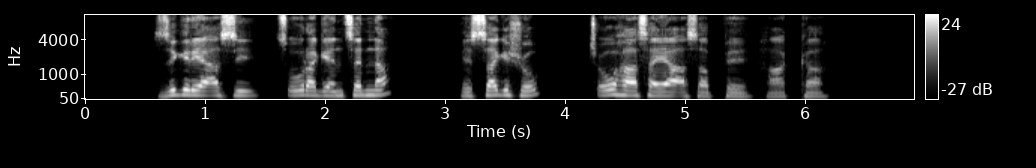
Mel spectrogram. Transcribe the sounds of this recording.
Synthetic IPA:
zɪɡɪɾɪjaːɐsɪt͡sʼuːɾɐɡɛnt͡sːɛnːɐ | hɛsːɐɡɪʃɔ | t͡ʃʼoːɦaːsɐjaːɐsɐpːɛhaːkːɐ

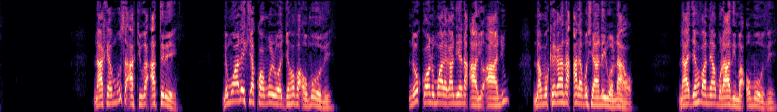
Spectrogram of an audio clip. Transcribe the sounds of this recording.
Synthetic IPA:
nakɛmusa̰ʔakuɣa̰ʔateɾe | nemwaɾekiakwamoɾeɾwɔd͡ʒɛhɔvaʔomoːðe | neokɔnemwaɾɛɣaniɛnaʔaɾeɔʔaɲu | namokeɾɛɣanaʔaɾjamoɕiaaneiɾwɔnaɔ̰ | nad͡ʒɛhɔvaneamoɾaðima̰ʔomoːðe

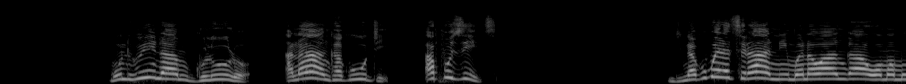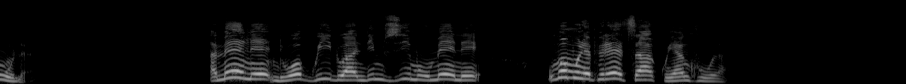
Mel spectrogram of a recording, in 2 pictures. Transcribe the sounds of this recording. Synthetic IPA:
muntʰuwinam̩ɡuluːlɔ̰ | anaːŋkʰak̬utḭ | apʰuziːt͡sʰɛ̥ | ndinak̬uɓwɛɾɛt͡sɛɾanimwanawaŋɡawamwamuːna̰ | amɛnɛndiwɔɡwiɗwandim̩zimuːmɛnɛ | umamulɛpʰɛɾɛt͡sakujaŋkʰuːla̰

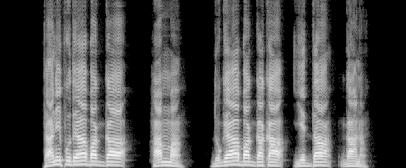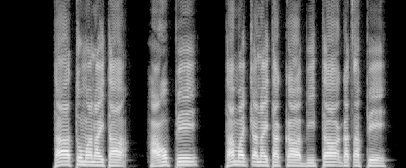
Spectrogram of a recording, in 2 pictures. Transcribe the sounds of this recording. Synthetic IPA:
t̪ɐnɪpʊd̪ɛjaːbɐɡːa | hɐmːɐ̰ | d̪ʊɡɪjaːbɐɡːɐkɐjɛd̪ːɐɡaːnɐ̰ | t̪ɐːt̪ːʊmɐnɐjt̪ɐ | haːhɔpːɛ | t̪ɐmɐt͡ʃʼːɐnɐjt̪ɐkːɐbiːt̪ːaɡɐt͡sʼɐpːɛ

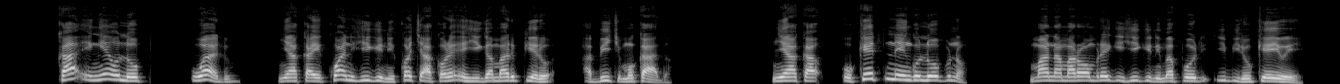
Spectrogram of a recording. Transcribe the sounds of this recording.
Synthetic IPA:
kaʔɪŋɛɔlop | wadu | ɲakaɪkwanɦiɡnikɔt͡ʃakɔɾɛehiɡamarpjeɾo | abit͡ʃmʊka̰d̪ɔ̰ | ɲaka | oketneŋɡolobnɔ̰ | manamaɾɔmɾɛɡiɦiɡnimapodibiɾokejoḛ

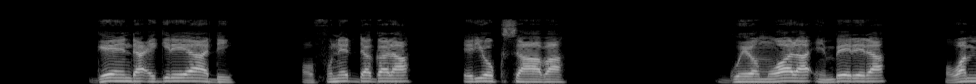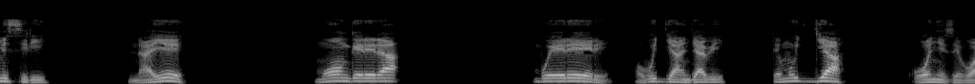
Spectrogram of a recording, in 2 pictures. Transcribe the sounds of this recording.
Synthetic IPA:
ɡe̞ːndaeɡiɾe̞jaːdi | o̞fune̞dːaɡala | e̞ɾjo̞ːku̥saːβa | ɡwe̞omuwalaʔe̞mbe̞ːɾe̞ɾa | owamːisiɾi | naje̞ | mwo̞ːŋɡe̞ɾe̞ɾa | βwe̞ːɾe̞ːɾe̞̰ | o̞βuɟːaːɲɟaβi | te̞muɟːa | kuwo̞ɲe̞ze̞βwa

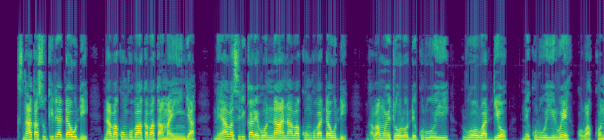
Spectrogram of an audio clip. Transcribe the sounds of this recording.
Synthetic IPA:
ki̥sinaːkasukiɾiɾadaudi | naːβakuːŋɡuβaːkaβakaːmajiːɲɟa | nejaβasiɾikale̞βo̞nːanaːβakuːŋɡuβadaudḭ | ŋɡa̰βamwe̞ːto̞ːlo̞dːe̞kuluji | ɾwo̞ːlwadːjo̞ | ne̞kulujiɾwe̞o̰lwakːono

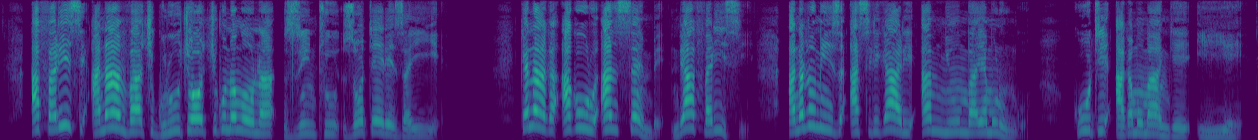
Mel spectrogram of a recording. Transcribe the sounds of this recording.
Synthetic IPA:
afaɾisiʔanaɱvat͡ʃiɡulut͡ʃɔt͡ʃik̬unɔŋɔnazintʰuzɔtɛɾɛzaiːjɛ̰ | kɛnak̬aʔakuluʔansɛmbɛ̰ndiafaɾisḭ | anatumizaʔasiɾikaliam̩ɲumbajamuluːŋɡu | kutiʔakamumaŋɡɛiːjɛ

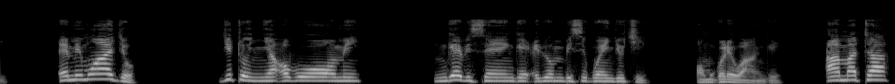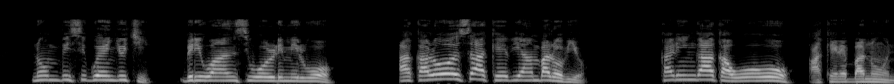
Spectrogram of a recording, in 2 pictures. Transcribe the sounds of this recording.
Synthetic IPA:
e̞mimwaːɟo̞̰ | ɟito̞ɲːaʔoβuwoːmi | ŋɡe̞ːβise̞ːŋɡe̞ʔːβjo̞ːmuβisiɡwe̞ːɲɟucḭ | omuɡo̞le̞wa̰ːŋɡe̞̰ | amata | no̞ːmuβisiɡwe̞ːɲɟucḭ | βiɾiwaːnsiwo̞ːlulimilwo̞ | akalo̞sake̞ːβjaːmbalo̞βjo̞̰ | kaliːŋɡaːkawoːwo | a̰keɾebanoːni

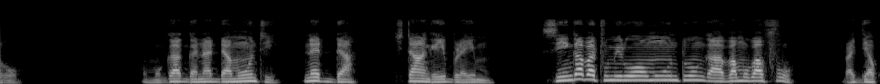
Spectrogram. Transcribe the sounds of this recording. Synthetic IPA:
βo̰ | omuɡaɡːanadːamuːnti | ne̞dːa | ci̥taːŋɡe̞jibuɾajimu | siːŋɡaβatumiɾwo̞ːmuːntuŋɡaːvamuβafu | βaɟːak

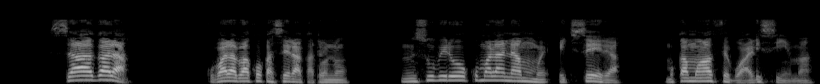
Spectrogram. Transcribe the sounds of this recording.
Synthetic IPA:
saːɡala̰ | kuβalaβako̞kase̞ːɾakato̞no̞ | n̩suβiɾo̞ːkumalanamwe̞ːci̥se̞ːɾa | mukamawafːe̞βwa̰ːlisḭːma̰

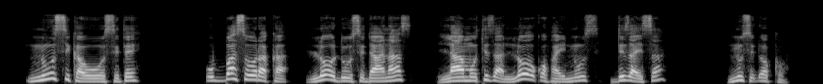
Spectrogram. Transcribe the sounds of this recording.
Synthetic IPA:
nuːsːɪkːɐwo̞ːsːɪt̪ɛ | ʔʊbːɐso̞ːɾɐkːɐ | lɔʔɔd̪uːsːɪd̪aːnaːs | laːmɔt̪ːɪzɐlɔʔɔkʼɔfɐjnuːsd̪ɪzɐjsːɐ | nʊsɪɗɔkːɔ̰

